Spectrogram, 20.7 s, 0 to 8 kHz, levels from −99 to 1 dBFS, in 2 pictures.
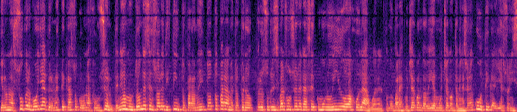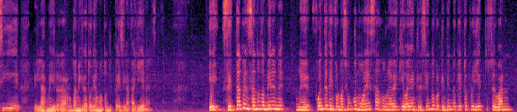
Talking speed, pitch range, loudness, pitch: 250 wpm, 150-215 Hz, -19 LUFS, 190 Hz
